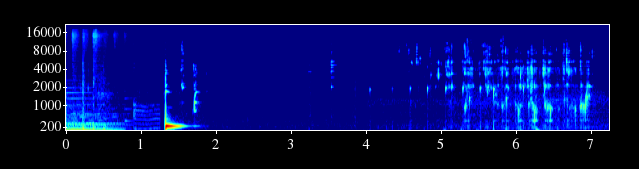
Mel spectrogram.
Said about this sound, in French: J'ai ouvert une bouteille, versé quelques centilitres d'un liquide ambré dans un verre au ventre arrondi que je viens de caler là, dans le creux de ma main.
